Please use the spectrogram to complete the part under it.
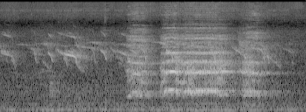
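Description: Soft clucking from nearby chickens, then one bird lets out a loud, drawn-out crowing call before settling.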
